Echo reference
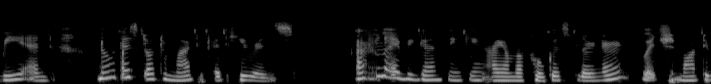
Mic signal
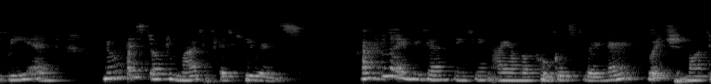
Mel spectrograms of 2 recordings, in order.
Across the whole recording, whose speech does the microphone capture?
echo only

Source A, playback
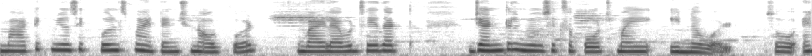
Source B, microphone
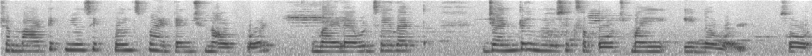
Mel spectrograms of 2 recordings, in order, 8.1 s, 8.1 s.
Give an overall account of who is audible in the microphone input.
echo only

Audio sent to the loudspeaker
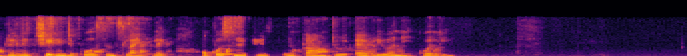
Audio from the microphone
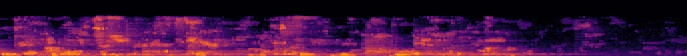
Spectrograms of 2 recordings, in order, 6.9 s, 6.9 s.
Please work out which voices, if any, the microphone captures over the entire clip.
echo only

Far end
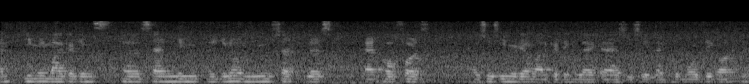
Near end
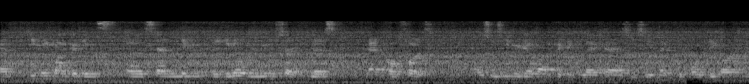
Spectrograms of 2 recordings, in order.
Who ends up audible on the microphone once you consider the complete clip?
echo only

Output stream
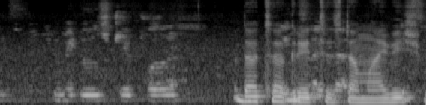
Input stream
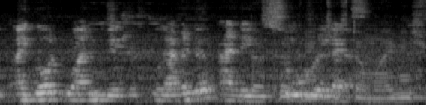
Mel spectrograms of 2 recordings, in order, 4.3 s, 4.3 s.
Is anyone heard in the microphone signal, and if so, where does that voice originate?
both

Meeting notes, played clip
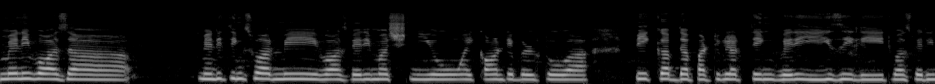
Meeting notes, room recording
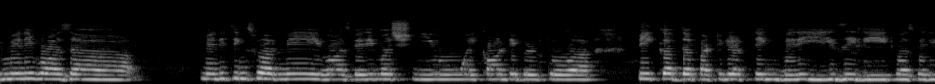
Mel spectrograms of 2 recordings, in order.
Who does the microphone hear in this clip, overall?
echo only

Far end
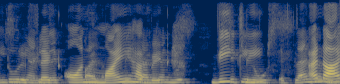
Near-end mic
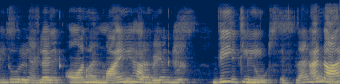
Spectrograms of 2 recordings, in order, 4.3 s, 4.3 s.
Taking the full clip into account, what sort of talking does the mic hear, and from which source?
echo only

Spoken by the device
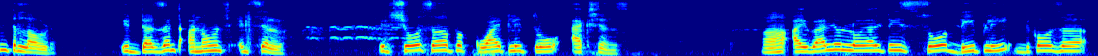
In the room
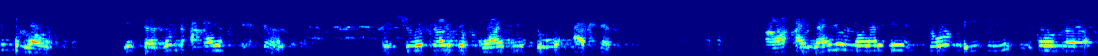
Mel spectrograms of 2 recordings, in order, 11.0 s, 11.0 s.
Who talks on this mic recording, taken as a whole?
echo only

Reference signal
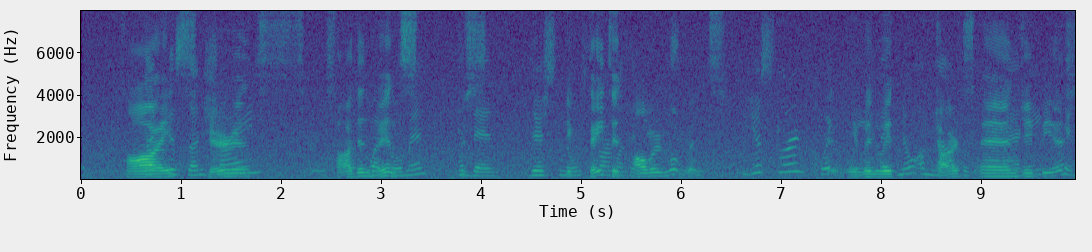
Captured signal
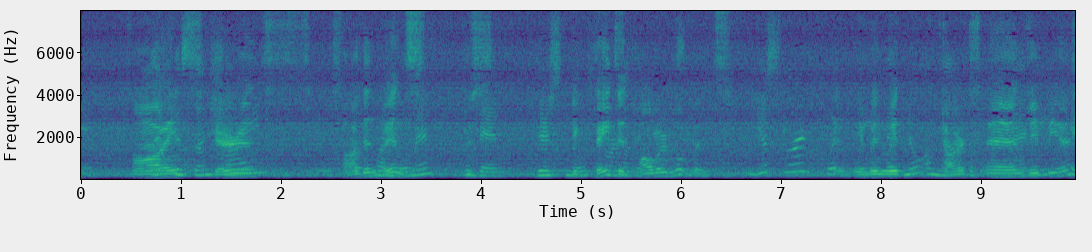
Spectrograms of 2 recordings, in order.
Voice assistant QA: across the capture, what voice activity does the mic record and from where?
echo only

